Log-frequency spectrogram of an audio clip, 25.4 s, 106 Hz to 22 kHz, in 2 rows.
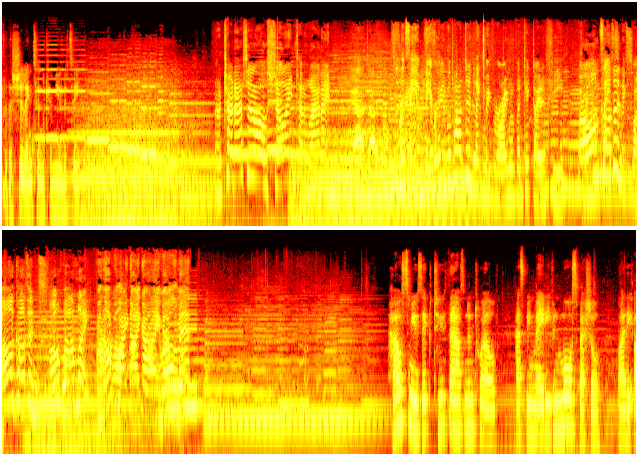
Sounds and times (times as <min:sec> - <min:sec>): Speech: 0:00.0 - 0:01.6, 0:04.3 - 0:16.5, 0:20.4 - 0:25.3
Music: 0:00.0 - 0:25.3.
